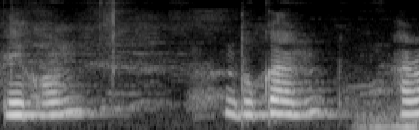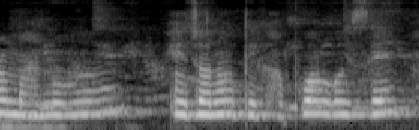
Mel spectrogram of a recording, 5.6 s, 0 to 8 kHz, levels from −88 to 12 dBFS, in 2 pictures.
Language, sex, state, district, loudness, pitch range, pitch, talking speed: Assamese, female, Assam, Sonitpur, -18 LUFS, 255-290 Hz, 270 Hz, 85 wpm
